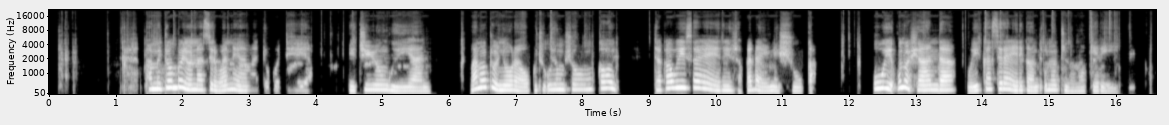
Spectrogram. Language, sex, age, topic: Ndau, male, 25-35, health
